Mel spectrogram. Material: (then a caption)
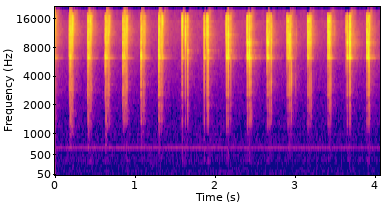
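Glass. A small lime-green, pear-shaped glass vase with curved line designs is tapped with fingernails. Sixteen quick, even taps sound, bright and high-pitched with a short glassy ring that fades almost at once.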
